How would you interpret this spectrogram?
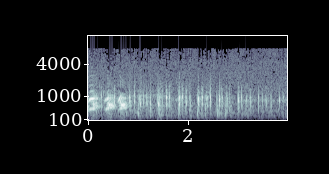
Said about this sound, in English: For some time, Sergeant Preston followed King as the great dog ran before him, sniffing the ground and barking intermittently.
